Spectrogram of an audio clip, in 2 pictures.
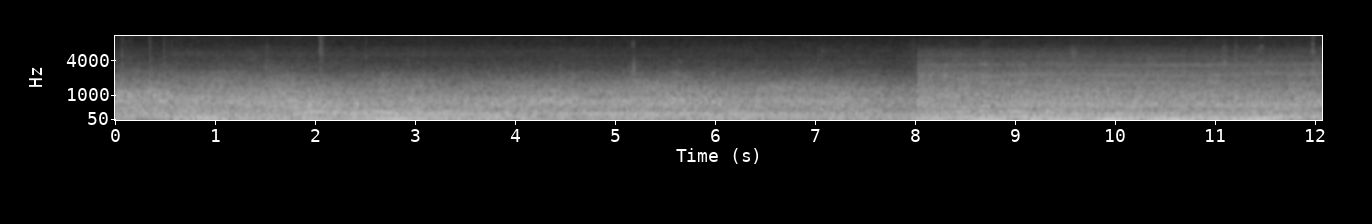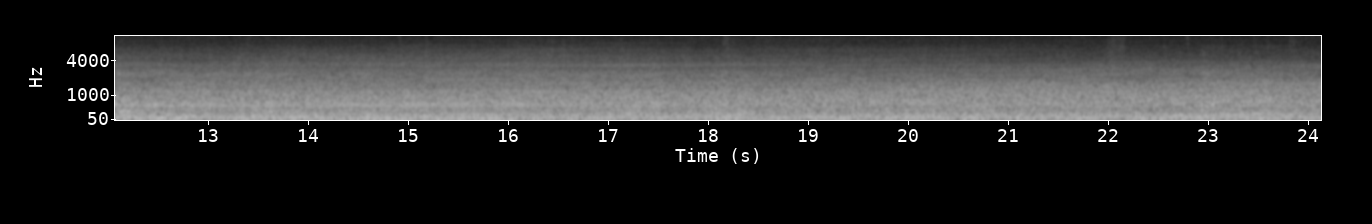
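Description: Outdoor car-gathering ambience: indistinct voices in the background over a steady low rumble of vehicles. The sound changes abruptly about eight seconds in.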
